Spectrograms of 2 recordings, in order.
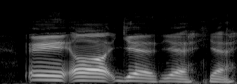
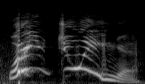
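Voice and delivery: very high, slow, drawn-out question; incredulous squeal; slower than usual. Real, not acted. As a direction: squeal in disbelief at your friend. Baffled by teammate's antics.

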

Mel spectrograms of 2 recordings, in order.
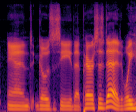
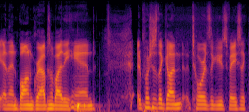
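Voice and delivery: normal talking voice

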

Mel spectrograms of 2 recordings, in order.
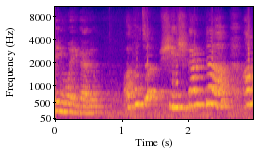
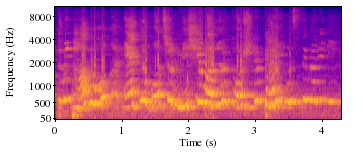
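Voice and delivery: anguished self-blame; 8 semitones higher than usual. Acted. Woman blaming herself for missing Anu's suffering, anguished. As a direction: lament it in disbelief, voice raised.

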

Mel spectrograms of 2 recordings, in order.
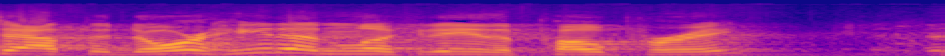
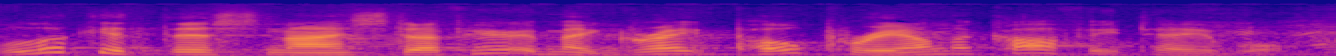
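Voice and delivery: soft, gushing mock-delicate voice; dainty Daniel Boone; 5 dB quieter than usual. Daniel Boone gushing over field flowers, softly. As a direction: coo over the flowers like a decorator. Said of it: "Daniel Boone stops and just says".

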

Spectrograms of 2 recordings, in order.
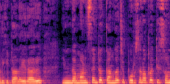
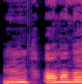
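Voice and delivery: drawn-out whine; 3 semitones higher, much slower than usual. Acted. Wife acts hurt to husband.

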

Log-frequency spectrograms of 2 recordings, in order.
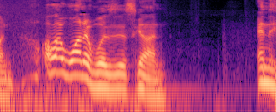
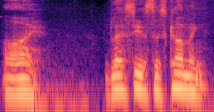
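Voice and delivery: put-on low Scottish-or-northern accent; mock Scottish accent; 7 semitones lower, 5 dB quieter than usual. Gamer parodying Jon Snow, low mock Scottish accent. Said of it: "Scottish or Jon Snow".

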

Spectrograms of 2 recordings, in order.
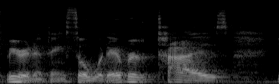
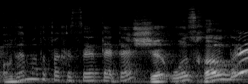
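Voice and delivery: a touch of delayed realization; 10 semitones higher than usual. Retold or imitated. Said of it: "you be like".

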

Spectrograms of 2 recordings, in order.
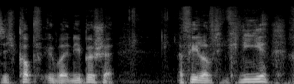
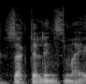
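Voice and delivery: ordinary delivery

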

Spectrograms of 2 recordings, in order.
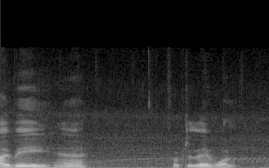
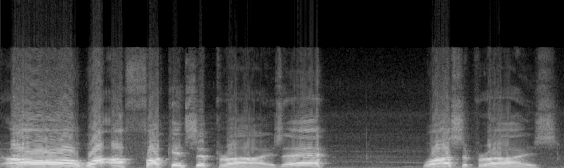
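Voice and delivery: sarcastic; 3 semitones higher, 9 dB louder, much slower than usual. Real, not acted. Sarcastic at enemy spawn.

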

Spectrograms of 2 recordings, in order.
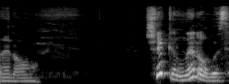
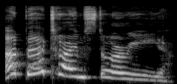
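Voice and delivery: put-on high eager child voice; chirpy little girl asking papa; little chicken voice; 8 semitones higher, 4 dB louder, slower than usual. Chicken asks for story.

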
